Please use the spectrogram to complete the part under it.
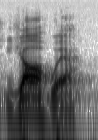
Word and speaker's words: Yahweh: Probably pronounced Yahweh.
